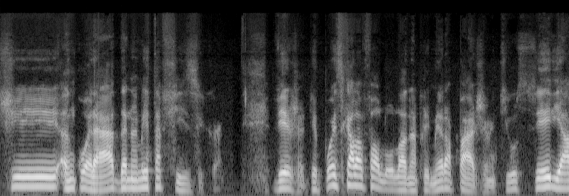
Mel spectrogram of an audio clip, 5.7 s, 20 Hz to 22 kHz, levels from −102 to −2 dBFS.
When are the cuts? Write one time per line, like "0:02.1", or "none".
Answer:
0:02.6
